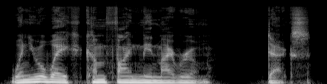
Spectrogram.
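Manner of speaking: usual speaking voice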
